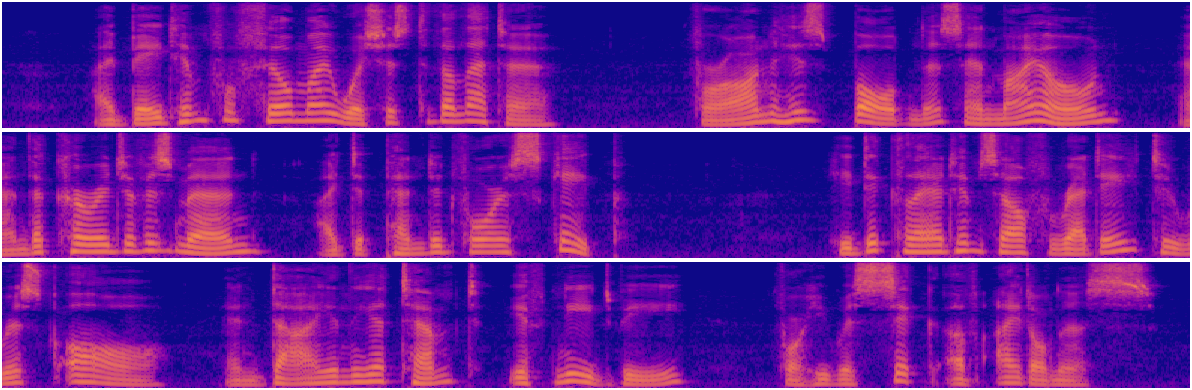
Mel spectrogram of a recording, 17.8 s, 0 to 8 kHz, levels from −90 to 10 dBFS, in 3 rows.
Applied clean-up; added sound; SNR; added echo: none; none; none; none.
